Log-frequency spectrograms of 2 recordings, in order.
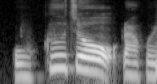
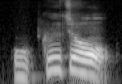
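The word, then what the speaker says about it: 屋上: 자, 오구라고 읽을 때 뒤에 상자랑 붙었을 때는요. 옥상의 뜻으로 오구조라고 있습니다. 옥상은 오구조.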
